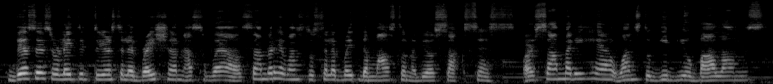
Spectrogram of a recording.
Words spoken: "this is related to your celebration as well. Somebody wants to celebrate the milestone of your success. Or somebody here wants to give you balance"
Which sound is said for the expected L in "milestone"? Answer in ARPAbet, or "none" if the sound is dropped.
none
